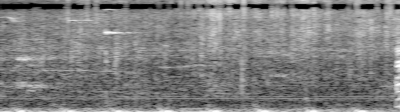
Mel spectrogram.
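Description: Wind buffeting the microphone: an uneven low rumble that comes in gusts, with only faint handling sounds above it.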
